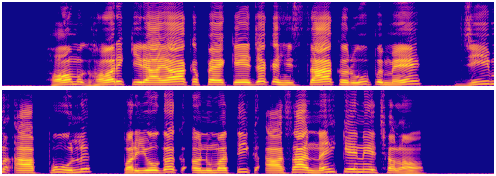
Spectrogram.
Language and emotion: Maithili, surprised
